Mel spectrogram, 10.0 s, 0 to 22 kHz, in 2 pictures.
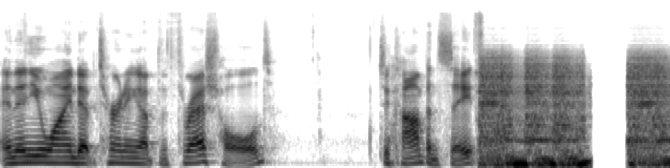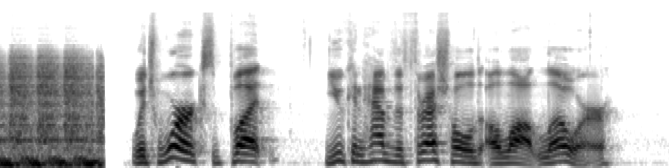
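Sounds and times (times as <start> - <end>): distorted electric guitar chugging: 3.6 - 5.8.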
